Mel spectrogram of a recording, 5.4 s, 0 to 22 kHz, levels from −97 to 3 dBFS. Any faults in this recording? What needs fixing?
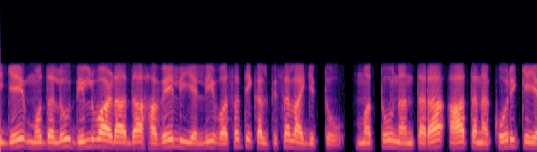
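Nothing here needs fixing: the speech comes over an ordinary G.711 telephone line, so it sits in the usual narrow phone band with nothing above about 3.7 kHz, which is simply how that format sounds.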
